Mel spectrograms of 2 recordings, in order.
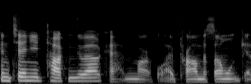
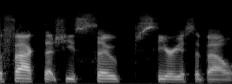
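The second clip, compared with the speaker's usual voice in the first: ordinary talk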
